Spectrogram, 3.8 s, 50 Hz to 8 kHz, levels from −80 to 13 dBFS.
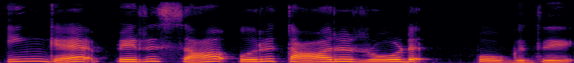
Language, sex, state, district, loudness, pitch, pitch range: Tamil, female, Tamil Nadu, Nilgiris, -15 LUFS, 260 Hz, 235-280 Hz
